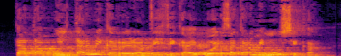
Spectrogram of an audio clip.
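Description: The intonation is lively, and audible room echo surrounds the voice. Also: woman. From Venezuela, Zulia (Maracaibo area). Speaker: influencer and singer. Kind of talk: interview.

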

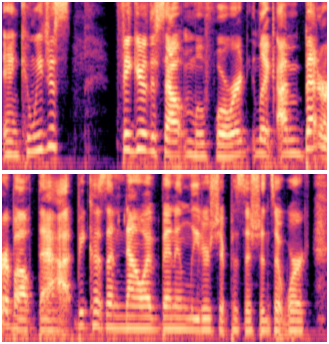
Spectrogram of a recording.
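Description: With a normal speaking voice, a woman talks at a fairly low pitch using lively intonation. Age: 40s. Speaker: podcast co-host. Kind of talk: casual chat.

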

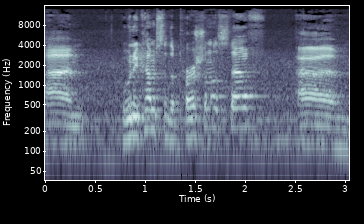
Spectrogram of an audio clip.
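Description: Noticeable background noise and audible room echo accompany a man with an American accent, speaking at a moderate pace with lively intonation. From California. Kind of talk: casual chat. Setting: studio. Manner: halting, many fillers.

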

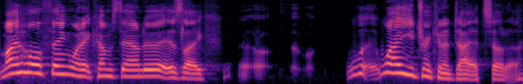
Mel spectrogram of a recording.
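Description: A man with a high pitch speaks at a fairly quick pace, his pitch swinging very widely. Long, frequent pauses break up his speech. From Scotland, moved to US around age ten. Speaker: podcast co-host. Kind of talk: casual comedic chat. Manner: animated, laughing often.

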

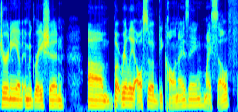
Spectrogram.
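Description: In a very clean recording with a silent background, a man talks at a moderate pace in an unremarkable speaking voice of medium pitch. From Canada. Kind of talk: panel discussion.

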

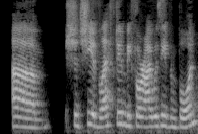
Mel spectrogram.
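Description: A woman with an English accent, medium pitch, a bright, sharp tone, ordinary pitch variation and a moderate pace. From England. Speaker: confidence coach. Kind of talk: casual chat.

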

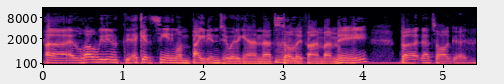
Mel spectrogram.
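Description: A man with an American accent talks at a very fast pace, showing ordinary pitch variation over noticeable background noise. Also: medium pitch for a man. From New York. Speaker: tv after-show host. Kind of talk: casual chat. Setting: studio.

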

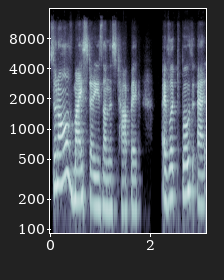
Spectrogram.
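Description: A woman talks in a Canadian accent with a somewhat breathy voice. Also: quiet background. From Canada. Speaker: business school professor. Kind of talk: interview.

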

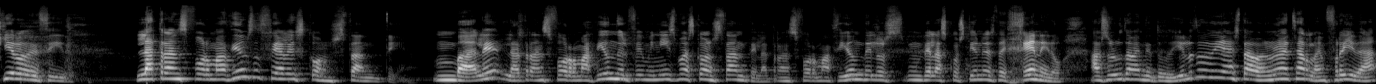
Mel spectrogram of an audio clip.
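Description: A woman speaks at a moderate pace with a fairly high pitch. Her intonation is lively, and her loudness swings widely. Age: 30s. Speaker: podcast co-host. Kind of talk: casual chat. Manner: animated.

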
